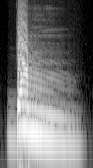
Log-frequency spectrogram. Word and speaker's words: dumb: Our next word in silent B, dumb.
